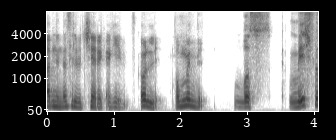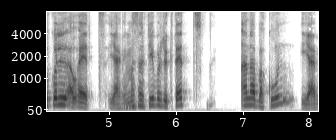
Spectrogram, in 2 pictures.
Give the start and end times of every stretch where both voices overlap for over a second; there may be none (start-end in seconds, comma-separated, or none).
none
